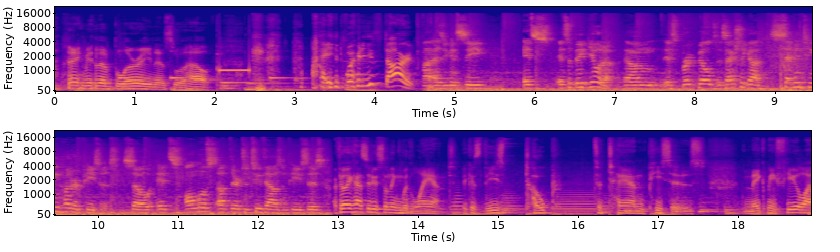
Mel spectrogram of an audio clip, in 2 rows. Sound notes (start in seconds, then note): 2.0 beeping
